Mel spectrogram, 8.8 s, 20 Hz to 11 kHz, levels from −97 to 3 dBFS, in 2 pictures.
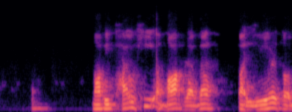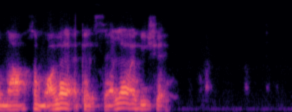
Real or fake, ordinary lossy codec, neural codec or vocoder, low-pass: fake; Opus, 32 kbps; codec, 16 kHz, 2 kbps, FreqCodec, larger model; 7.2 kHz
